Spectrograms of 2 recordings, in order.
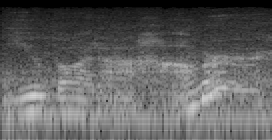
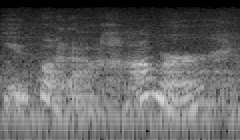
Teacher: In English, we use pitch in much more sort of subtle ways to convey things like if you say, you bought a Hummer, or you bought a Hummer, it's the pitch of your voice that's conveying either approval or disapproval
